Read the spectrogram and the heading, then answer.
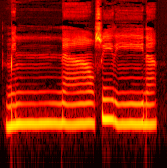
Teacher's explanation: را کے نیچے کسرہ تو باریک پڑھا جائے گا اور نا ایک ہلکا، ری مد تبعی، منا سی رینا.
